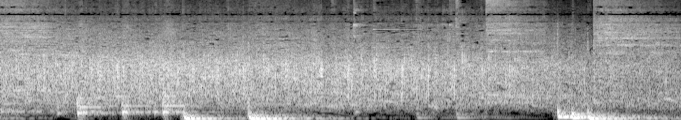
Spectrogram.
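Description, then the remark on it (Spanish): A crowd applauds steadily for several seconds, dense clapping at a strong, even level, with a few louder bursts and scattered voices mixed in. “Un aplauso para mi amigo, por favor.”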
